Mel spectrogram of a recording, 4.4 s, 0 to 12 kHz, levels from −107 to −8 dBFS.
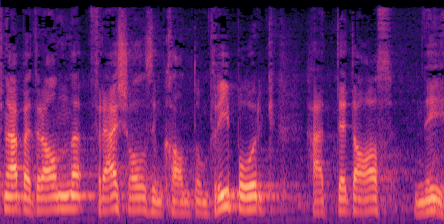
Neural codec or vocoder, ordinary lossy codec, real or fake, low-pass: vocoder, 48 kHz, 128 mel bands, Vocos; MP3, 48 kbps; fake; 10.8 kHz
